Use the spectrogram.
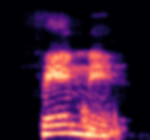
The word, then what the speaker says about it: Femen: Femen. F-E-M-E-N. Femen. Ah, como de femenino, ok. Femen. Sí, es el padre del feminismo. Femenino, pero sin la última sílaba.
